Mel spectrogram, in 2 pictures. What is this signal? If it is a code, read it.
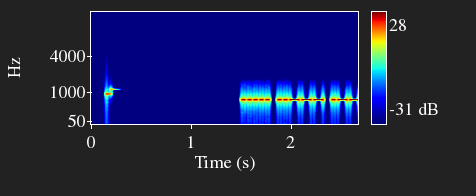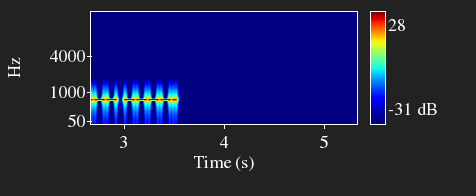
Morse code, heard as a keyed tone, about 40 wpm, 700 Hz. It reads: 5219
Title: Numbers - 4-Digit 40wpm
